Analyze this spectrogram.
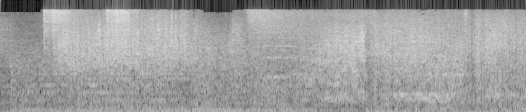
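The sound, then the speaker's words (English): Loud, continuous barrage of booming explosions with crashing impacts, dense and rumbling without pause, as cannon shells burst against an energy shield and dissipate on touching it. “The shells rain down on the shield, but they dissipate on touching it.”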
